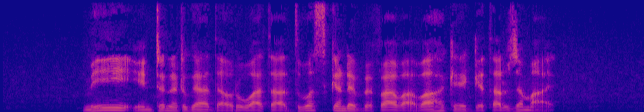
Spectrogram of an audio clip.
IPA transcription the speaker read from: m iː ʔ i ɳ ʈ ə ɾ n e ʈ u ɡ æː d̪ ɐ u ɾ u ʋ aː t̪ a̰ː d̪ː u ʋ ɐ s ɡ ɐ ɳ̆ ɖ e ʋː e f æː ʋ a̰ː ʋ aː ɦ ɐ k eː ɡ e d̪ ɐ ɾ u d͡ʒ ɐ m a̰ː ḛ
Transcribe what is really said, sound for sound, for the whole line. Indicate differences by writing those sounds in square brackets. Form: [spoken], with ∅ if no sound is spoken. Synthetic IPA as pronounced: m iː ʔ i ɳ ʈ [ɐ] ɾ n e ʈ u ɡ æː d̪ ɐ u ɾ u ʋ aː t̪ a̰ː [d̪] u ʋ ɐ s ɡ ɐ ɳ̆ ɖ e ʋː e f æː ʋ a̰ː ʋ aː ɦ ɐ k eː ɡ e [t̪] ɐ ɾ u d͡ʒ ɐ m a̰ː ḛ

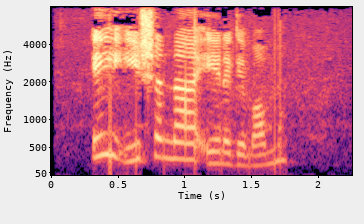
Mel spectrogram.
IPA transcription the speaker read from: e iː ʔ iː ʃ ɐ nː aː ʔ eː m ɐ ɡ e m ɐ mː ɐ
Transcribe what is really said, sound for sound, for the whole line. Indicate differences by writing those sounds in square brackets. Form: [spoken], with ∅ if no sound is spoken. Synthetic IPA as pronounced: e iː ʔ iː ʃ ɐ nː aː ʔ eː [n] ɐ ɡ e m ɐ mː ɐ

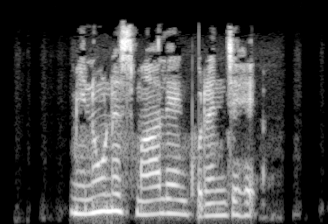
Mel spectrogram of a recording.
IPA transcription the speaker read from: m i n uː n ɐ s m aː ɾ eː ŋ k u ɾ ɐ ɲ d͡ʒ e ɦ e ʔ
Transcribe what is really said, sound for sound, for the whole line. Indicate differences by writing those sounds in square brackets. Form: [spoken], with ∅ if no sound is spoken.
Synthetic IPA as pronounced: m i n uː n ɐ s m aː [l] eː ŋ k u ɾ ɐ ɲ d͡ʒ e ɦ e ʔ

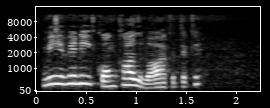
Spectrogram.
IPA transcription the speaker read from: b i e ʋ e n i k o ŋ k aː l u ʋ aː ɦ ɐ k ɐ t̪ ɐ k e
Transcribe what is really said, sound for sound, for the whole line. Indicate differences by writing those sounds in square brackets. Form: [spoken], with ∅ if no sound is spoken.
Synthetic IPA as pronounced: [m] i e ʋ e n [iː] k o ŋ k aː l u ʋ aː ɦ ɐ k ɐ t̪ ɐ k e

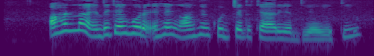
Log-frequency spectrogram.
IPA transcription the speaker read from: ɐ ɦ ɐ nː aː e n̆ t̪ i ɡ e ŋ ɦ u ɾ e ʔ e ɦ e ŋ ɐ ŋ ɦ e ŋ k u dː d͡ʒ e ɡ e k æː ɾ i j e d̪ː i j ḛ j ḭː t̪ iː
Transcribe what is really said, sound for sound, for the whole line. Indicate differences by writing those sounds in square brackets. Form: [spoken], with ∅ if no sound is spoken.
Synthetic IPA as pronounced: ɐ ɦ ɐ nː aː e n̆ [d̪] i ɡ e ŋ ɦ u ɾ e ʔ e ɦ e ŋ ɐ ŋ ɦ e ŋ k u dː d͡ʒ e ɡ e k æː ɾ i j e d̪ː i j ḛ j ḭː t̪ iː

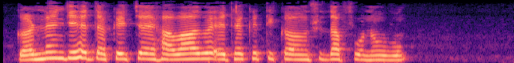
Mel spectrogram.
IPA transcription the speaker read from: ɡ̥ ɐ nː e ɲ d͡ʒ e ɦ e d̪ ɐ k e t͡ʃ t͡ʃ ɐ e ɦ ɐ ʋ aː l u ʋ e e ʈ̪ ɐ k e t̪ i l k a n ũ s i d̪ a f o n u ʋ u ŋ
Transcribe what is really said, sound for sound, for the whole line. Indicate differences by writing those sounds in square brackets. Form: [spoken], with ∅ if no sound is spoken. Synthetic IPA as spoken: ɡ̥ ɐ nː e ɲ d͡ʒ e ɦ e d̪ ɐ k e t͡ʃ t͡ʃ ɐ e ɦ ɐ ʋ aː l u ʋ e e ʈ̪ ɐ k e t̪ i [∅] k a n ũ s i d̪ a f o n u ʋ u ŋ

